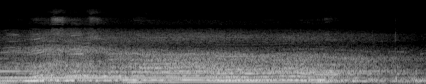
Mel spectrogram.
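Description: Live sierreño band playing in an arena, heard from high in the stands: guitars over long held low notes, the sound dropping away near the end.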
